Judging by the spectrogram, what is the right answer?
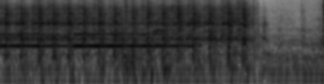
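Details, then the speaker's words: Salvage auction car: starter cranks in a rough, steady chug about three turns a second, engine never fires; tank completely out of gas and no fuel pump heard, cause not confirmed. "I'm also noticing it's completely out of gas. I don't hear a fuel pump either. Boy, that starter sounds rough."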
